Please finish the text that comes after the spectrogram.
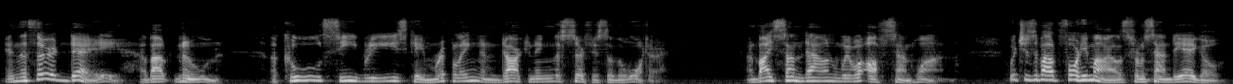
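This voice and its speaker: A man narrating a seafaring memoir as an audiobook, reading scripted prose in a measured, literary storytelling manner. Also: medium pitch, big pitch swings, no echo.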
